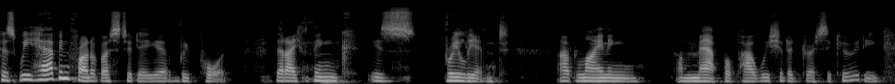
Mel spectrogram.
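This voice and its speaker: In a very clean recording with a silent background, a woman talks at a moderate pace with a very deep, low pitch and ordinary pitch variation. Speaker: co-host. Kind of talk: casual panel discussion.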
